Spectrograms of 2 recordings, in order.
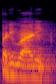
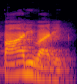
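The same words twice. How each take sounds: First: The first vowel is short. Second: The first vowel is long. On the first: The speaker calls it wrong. "ज्यादातर लोग बोल जाते हैं पारिवारिक, तो पारिवारिक गलत है" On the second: The speaker calls it right. "शुद्ध क्या है पारिवारिक, बड़ा पा होना चाहिए"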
